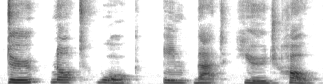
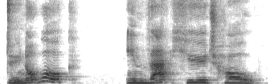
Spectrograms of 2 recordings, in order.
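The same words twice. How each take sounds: First: Each word is said separately, like a robot. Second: The words are grouped together into smooth phrases. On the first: The speaker calls it wrong. "I'm going to read like a robot" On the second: The speaker calls it right. "if we scoop some of the parts together and we phrase it"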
